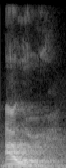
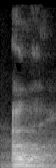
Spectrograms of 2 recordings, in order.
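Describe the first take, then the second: First: It is said with an American accent and r. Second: It is said with a British accent, no r. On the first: "ini gaya Amerika" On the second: "gaya British yang mana R-nya biasanya nggak dilafalkan"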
